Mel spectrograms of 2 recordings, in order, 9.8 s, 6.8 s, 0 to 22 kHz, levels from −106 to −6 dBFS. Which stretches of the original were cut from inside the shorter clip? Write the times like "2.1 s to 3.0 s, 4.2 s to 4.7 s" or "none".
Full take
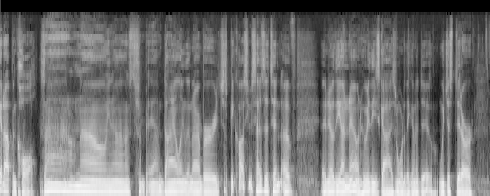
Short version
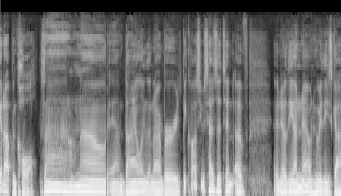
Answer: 2.1 s to 2.9 s, 4.4 s to 4.6 s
